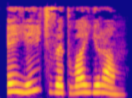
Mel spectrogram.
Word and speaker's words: Озером: Pronounced ah-zye-rahm. with the stress on the second syllable.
